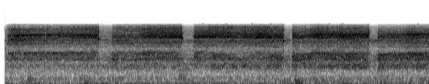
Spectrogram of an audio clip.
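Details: Very hungry cockatiel chicks beg for more food with a harsh, raspy hissing chatter, broken by brief pauses about every second and a half.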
